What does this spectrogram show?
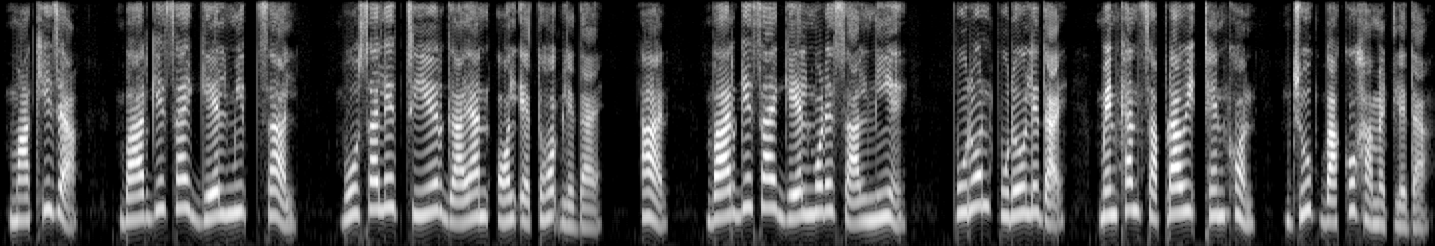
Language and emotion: Santali, neutral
